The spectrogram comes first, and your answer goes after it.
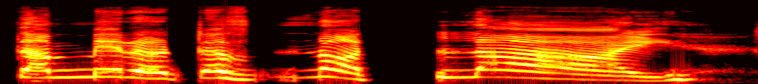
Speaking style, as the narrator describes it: screamed

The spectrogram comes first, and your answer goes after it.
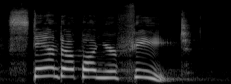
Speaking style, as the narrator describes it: So Paul called out

